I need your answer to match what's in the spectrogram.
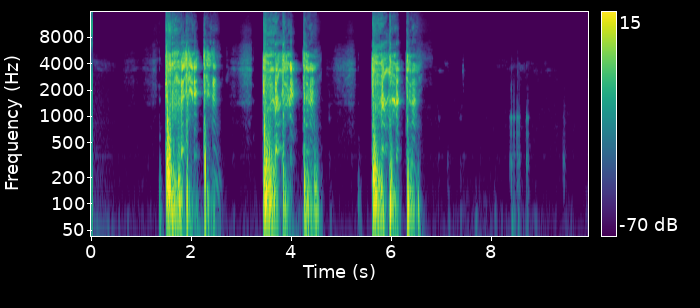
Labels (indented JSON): {
  "expert_labels": [
    {
      "quality": "good",
      "cough_type": "dry",
      "dyspnea": false,
      "wheezing": false,
      "stridor": false,
      "choking": false,
      "congestion": false,
      "nothing": true,
      "diagnosis": "lower respiratory tract infection",
      "severity": "severe"
    }
  ],
  "age": 51,
  "gender": "male",
  "respiratory_condition": false,
  "fever_muscle_pain": false,
  "status": "healthy"
}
